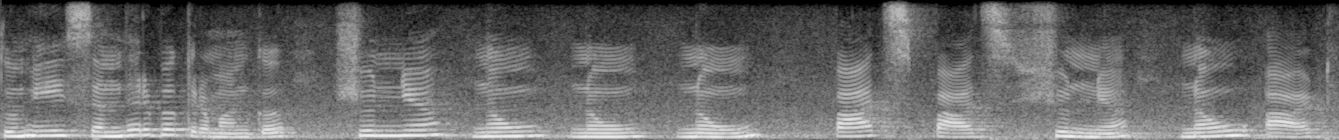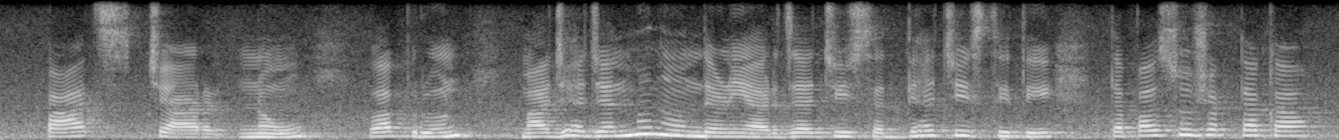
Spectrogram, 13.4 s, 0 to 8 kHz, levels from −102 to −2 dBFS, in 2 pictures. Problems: constant background noise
